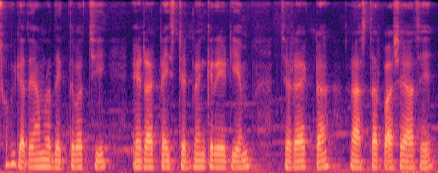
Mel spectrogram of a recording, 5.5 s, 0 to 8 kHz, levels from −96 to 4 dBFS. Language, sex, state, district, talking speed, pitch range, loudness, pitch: Bengali, male, West Bengal, Kolkata, 165 wpm, 110-115 Hz, -17 LUFS, 110 Hz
